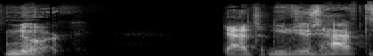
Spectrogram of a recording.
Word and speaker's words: Newark: there's no crazy but you can't say newor it's it's Newark got you just have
